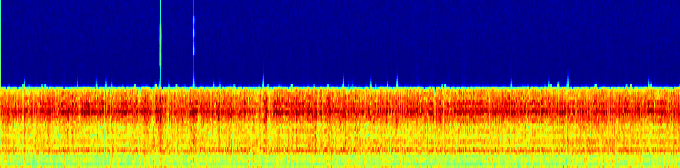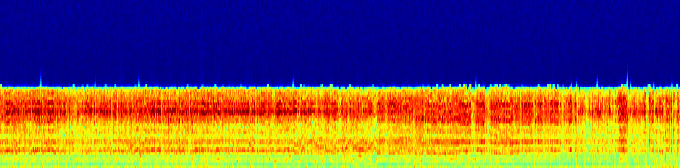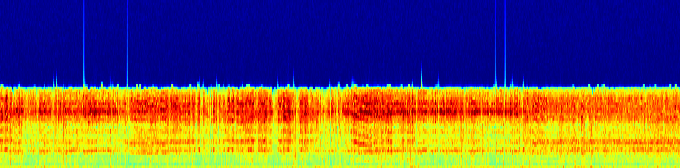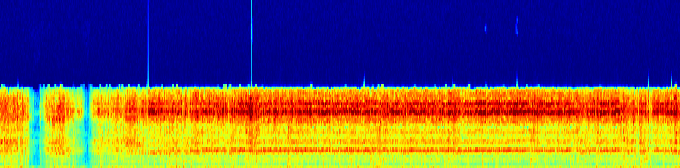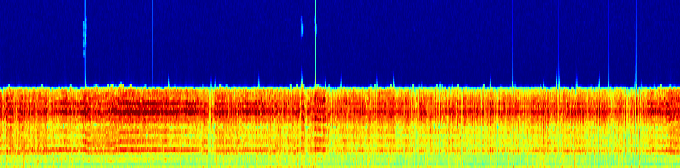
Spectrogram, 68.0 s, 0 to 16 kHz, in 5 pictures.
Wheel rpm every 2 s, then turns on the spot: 220, 220, 220, 210, 230, 230, 230, 230, 230, 230, 220, 220, 230, 230, 230, 230, 230, 230, 230, 200, 150, 140, 220, 230, 230, 230, 230, 220, 230, 230, 240, 230, 240, 230.
none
